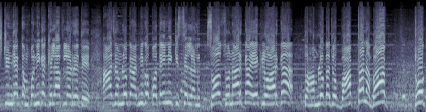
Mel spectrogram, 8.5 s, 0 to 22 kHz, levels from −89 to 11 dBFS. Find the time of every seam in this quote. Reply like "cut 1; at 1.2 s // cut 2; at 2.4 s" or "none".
cut 1; at 4.0 s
